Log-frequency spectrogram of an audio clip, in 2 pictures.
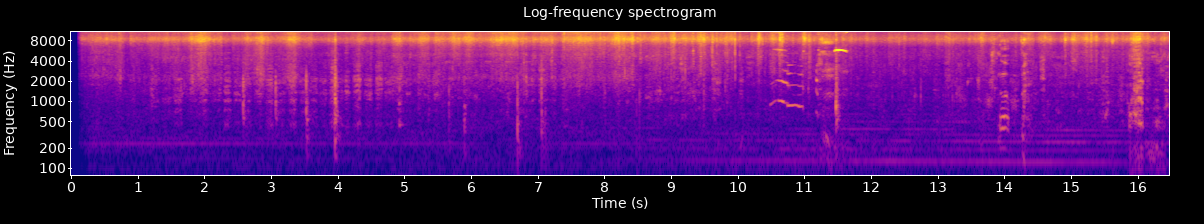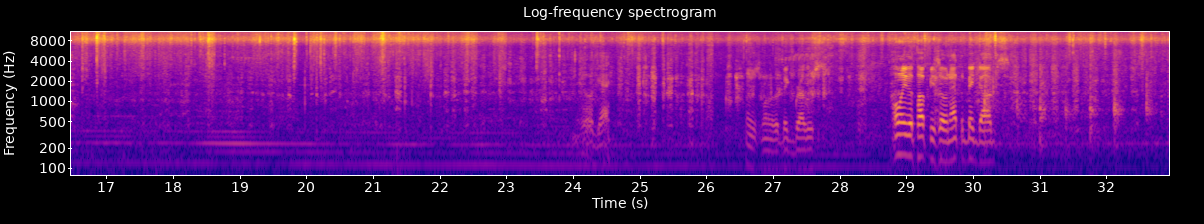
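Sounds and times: puppy whimpering: 10.4s - 11.8s.

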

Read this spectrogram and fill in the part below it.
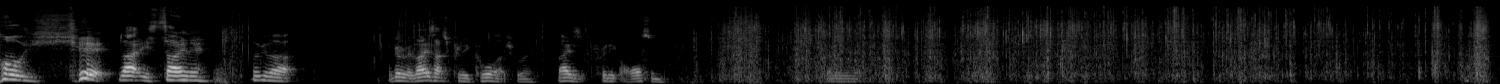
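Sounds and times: plastic bag crinkling: 2.2s - 2.7s, 3.7s - 15.0s.

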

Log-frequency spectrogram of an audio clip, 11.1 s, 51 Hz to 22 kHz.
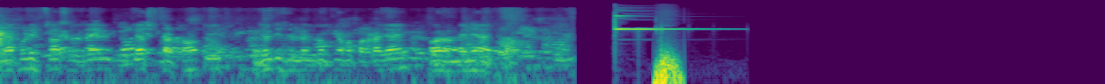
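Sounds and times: bright ringing ding: 6.2s - 7.4s
short deep boom: 6.6s - 6.8s.

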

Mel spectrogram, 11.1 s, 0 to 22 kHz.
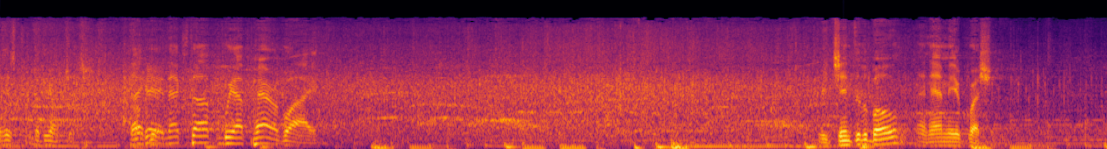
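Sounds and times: background music with low bass: 0.0s - 11.0s
large audience applauding: 0.0s - 11.0s.

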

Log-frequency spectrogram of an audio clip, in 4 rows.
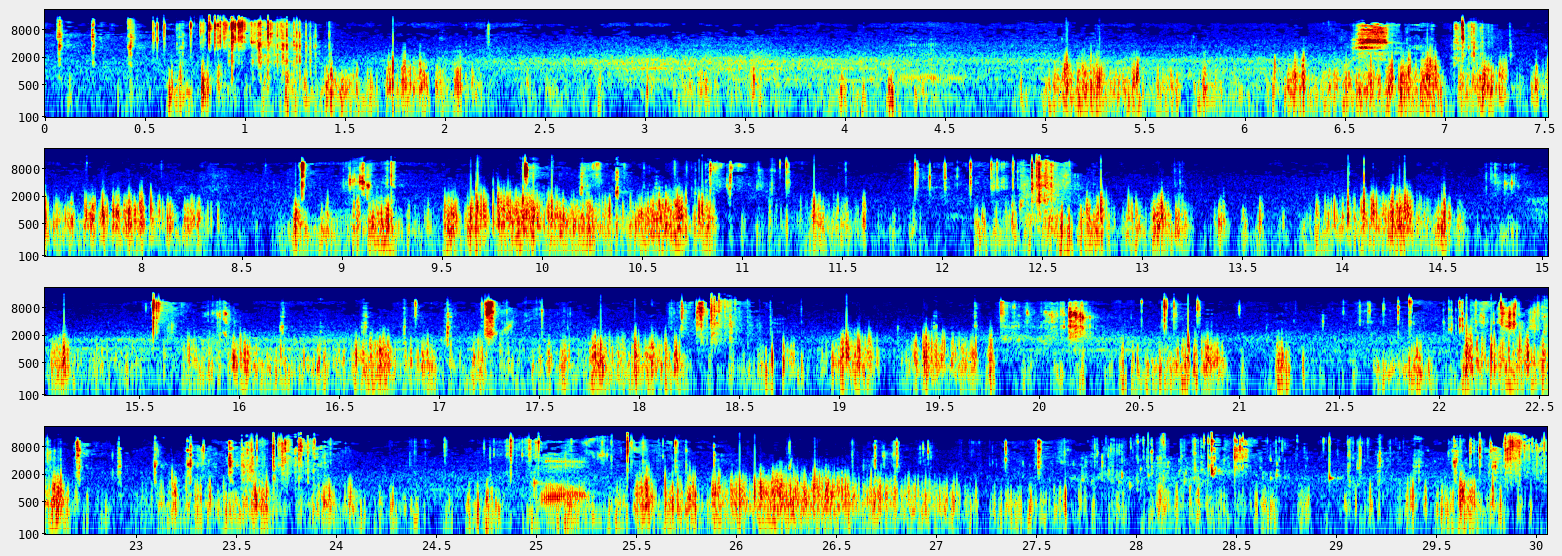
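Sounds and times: pebbles knocking together: 0.0s - 1.4s, 9.9s - 12.7s, 18.2s - 18.7s, 19.4s - 20.8s, 21.6s - 24.0s, 24.6s - 30.0s.

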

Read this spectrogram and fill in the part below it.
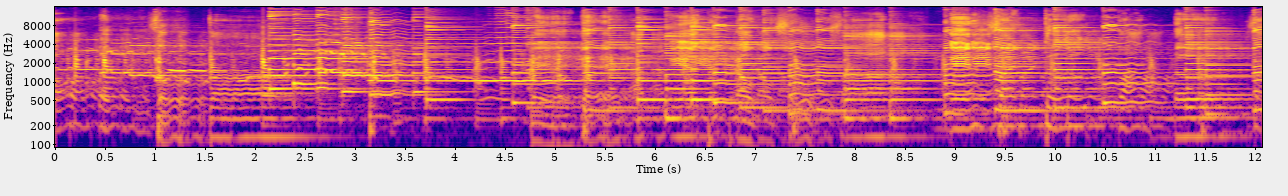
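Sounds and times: plucked lute with pitch bends: 0.0s - 12.0s.

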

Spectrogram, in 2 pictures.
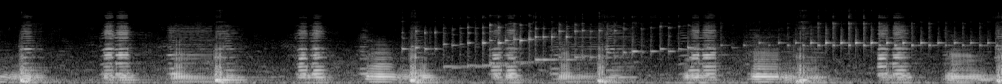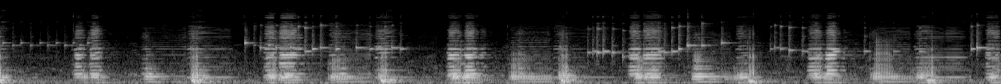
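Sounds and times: accordion: 0.0s - 20.0s
sousaphone: 4.0s - 11.2s, 15.9s - 19.0s
marimba: 4.0s - 20.0s.

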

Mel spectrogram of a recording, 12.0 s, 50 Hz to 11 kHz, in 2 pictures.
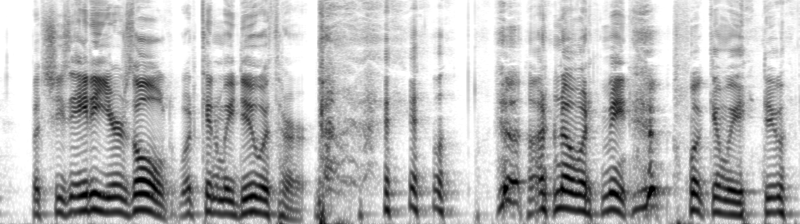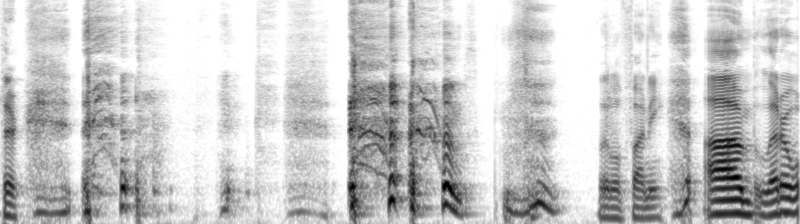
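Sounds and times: man laughing: 2.4s - 8.1s
man coughing: 3.7s - 5.3s, 6.2s - 10.3s.

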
